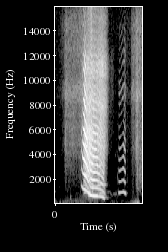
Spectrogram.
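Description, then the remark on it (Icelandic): A voice mimics an elephant's trumpet with a loud, bright, wavering cry that slides downward in pitch, followed by a shorter, steadier high note after a brief pause. “ég veit ekki hvernig ég gerir þetta hljóð svona, svona hvernig gerir maður, getur þú gert svona fíla hljóð fyrir mig”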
